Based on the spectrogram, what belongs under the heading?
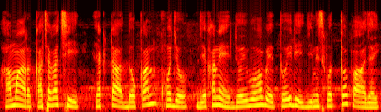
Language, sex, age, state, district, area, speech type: Bengali, male, 30-45, West Bengal, Paschim Medinipur, rural, read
